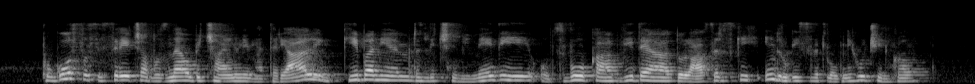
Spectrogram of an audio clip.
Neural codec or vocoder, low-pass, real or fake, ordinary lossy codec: codec, 16 kHz, 4 kbps, X-Codec, HuBERT features, trained on general audio; 7.2 kHz; fake; AAC, 48 kbps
